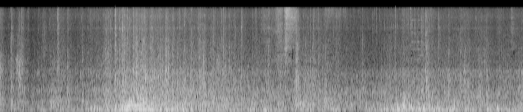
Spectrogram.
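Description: A flock of feral pigeons cooing at low pitch, with the rustle and flutter of many wings as birds land and take off around scattered feed.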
